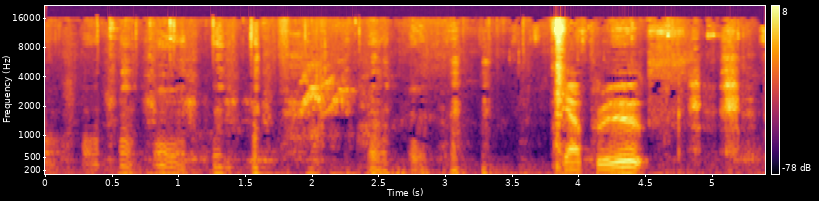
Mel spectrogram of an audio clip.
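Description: A German Shepherd gives a loud, tonal bark-like yelp over a person's chatter.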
